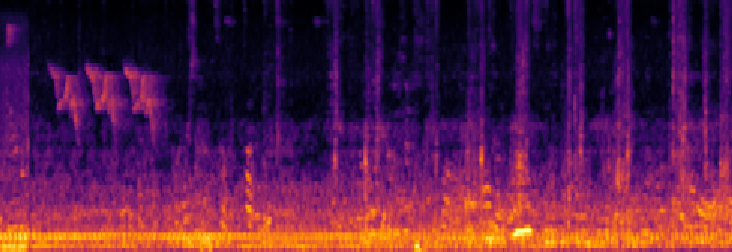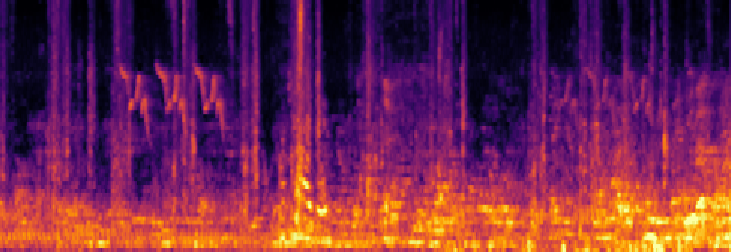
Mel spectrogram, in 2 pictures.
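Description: Ambient sound of distant voices with many light clicks and knocks, and a bird chirping a short run of notes twice, about a second in and again near twelve seconds. A steady low hum stops about seven seconds in.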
